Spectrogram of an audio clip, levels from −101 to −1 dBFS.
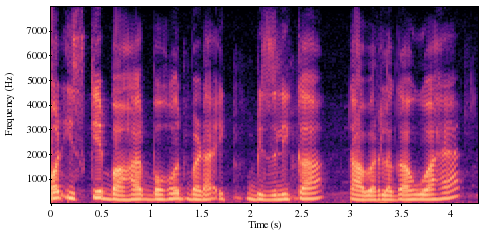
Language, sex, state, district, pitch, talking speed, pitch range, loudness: Hindi, female, Assam, Sonitpur, 200 Hz, 170 wpm, 190-230 Hz, -16 LUFS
